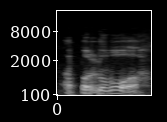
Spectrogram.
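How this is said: It is said in a working-class Estuary English accent. "estuarial English, which is working class from the same area"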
